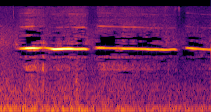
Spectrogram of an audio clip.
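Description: Nightingale opening call, the position call with which it always begins its song: a pure, steady high whistled note held for long stretches, broken by two short gaps, sounding alone with no voices.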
